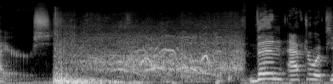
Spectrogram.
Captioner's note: cannon explodes; crowd gasps and cheers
